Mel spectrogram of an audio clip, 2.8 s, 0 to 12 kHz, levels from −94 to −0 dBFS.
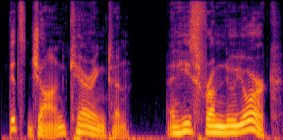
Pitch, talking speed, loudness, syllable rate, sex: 115 Hz, 170 wpm, -16 LUFS, 4.3 syllables/s, male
